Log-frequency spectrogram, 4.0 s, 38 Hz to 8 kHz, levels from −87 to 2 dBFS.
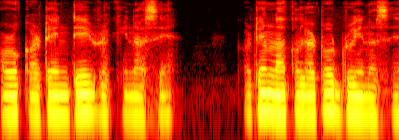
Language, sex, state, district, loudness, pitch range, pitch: Nagamese, male, Nagaland, Kohima, -19 LUFS, 100-105 Hz, 105 Hz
